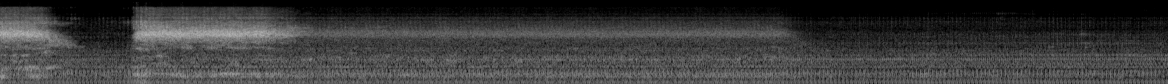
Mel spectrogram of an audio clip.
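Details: DR two-wheeled string trimmer (Country Home Products) with electric start, auction-bought and previously non-starting; after draining overfilled, water-contaminated oil and servicing the carburetor, the engine fires, revs to a high steady buzz, then settles into an even idle with no misses.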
